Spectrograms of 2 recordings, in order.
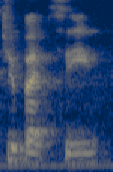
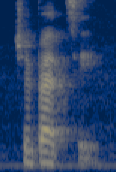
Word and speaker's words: Jubutsi: Is it Jubutsi? Yes, it is. Can you pronounce it for me? Yeah, it's Jubutsi. Jubutsi.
